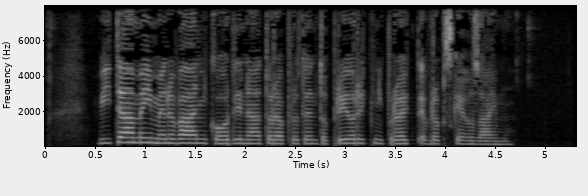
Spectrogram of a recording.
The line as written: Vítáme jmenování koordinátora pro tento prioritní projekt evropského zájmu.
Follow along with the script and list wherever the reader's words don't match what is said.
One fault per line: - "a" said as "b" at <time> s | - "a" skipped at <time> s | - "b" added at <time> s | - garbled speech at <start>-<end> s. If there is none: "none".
none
